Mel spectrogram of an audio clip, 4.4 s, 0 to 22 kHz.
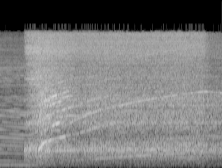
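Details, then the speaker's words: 4.5-inch Tesla turbine with a 1090 kV generator on the back, hit with air and RPM read through a piezo pickup. Whistle climbs from 0 to 20,000 rpm in 2–3 seconds, then holds a steady high whine: healthy spin-up. "This is awesome. And she's at 0 to 20,000 RPM in like under 2 to 3 seconds. That's so cool."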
